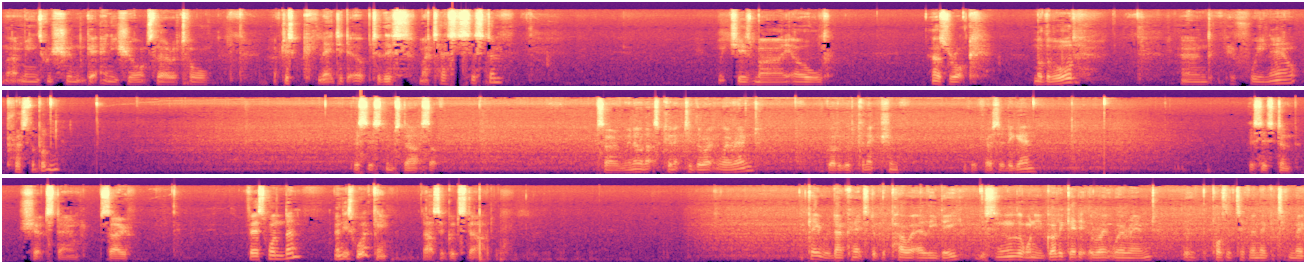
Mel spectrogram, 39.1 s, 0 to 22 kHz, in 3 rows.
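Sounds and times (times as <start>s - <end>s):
steady hiss: 0.0s - 39.0s
computer fans whirring: 14.4s - 25.2s, 32.8s - 39.0s.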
